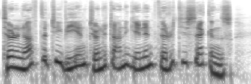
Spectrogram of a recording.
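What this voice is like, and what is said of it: Phony exotic help-desk accent. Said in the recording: “people don't trust help desk people without exotic accents who seem to be based far, far away ... please knock off the phony accent”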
